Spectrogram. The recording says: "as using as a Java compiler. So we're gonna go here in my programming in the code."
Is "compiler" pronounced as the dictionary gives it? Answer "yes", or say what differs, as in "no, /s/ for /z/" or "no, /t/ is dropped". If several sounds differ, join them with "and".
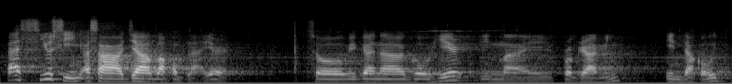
no, /l/ is dropped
